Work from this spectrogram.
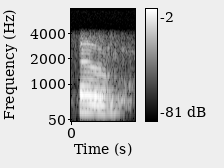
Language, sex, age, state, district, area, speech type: Bodo, female, 18-30, Assam, Chirang, rural, conversation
